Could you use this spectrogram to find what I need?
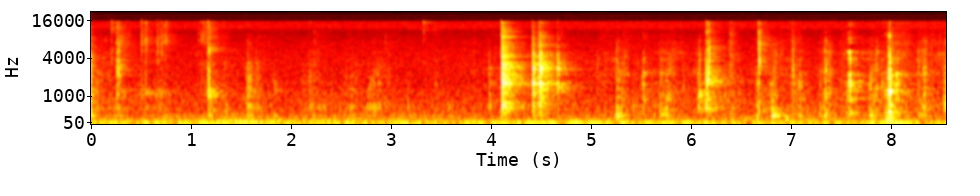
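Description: A young man chews and crunches salad close to the microphone.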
